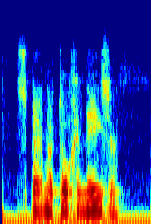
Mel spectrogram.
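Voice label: "spermatogenese", Dutch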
